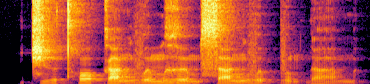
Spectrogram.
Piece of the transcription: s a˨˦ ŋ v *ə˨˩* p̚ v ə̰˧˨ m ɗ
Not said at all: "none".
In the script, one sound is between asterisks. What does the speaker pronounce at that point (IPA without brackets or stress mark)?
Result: ə˨˩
